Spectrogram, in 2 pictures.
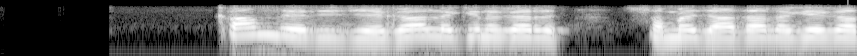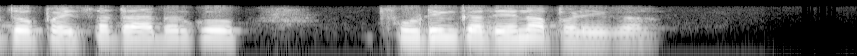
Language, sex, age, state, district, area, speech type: Hindi, male, 60+, Uttar Pradesh, Ayodhya, rural, conversation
